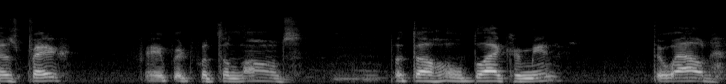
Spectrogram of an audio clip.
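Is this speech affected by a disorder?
Yes: ALS; progressive terminal illness.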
